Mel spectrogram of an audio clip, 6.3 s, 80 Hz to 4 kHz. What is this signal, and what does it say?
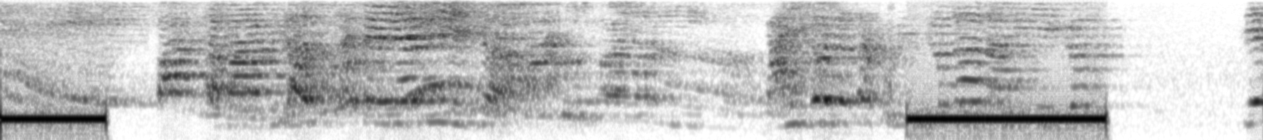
Ringback tone (Europe, 425 Hz), with speech.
